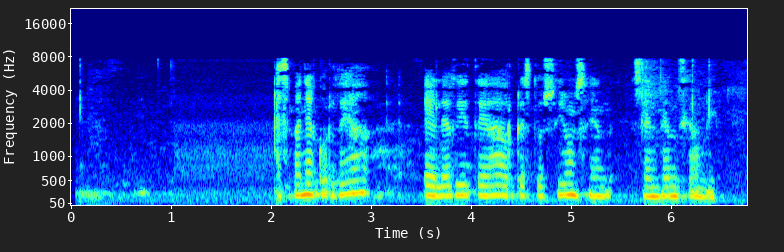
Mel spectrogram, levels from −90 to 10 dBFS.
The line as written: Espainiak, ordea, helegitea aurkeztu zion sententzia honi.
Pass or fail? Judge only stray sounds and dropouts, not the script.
pass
